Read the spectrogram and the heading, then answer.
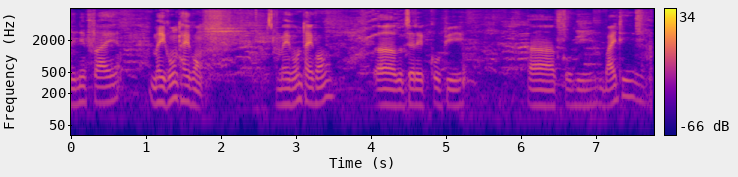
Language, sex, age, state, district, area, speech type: Bodo, female, 30-45, Assam, Udalguri, urban, spontaneous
